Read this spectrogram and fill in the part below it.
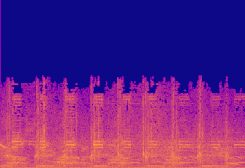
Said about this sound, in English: In Tripoli on Sunday, people shouted chants, echoing the protests that led to the rebellion back then.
